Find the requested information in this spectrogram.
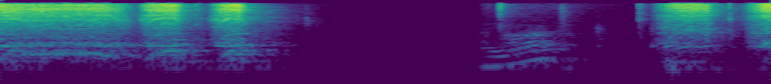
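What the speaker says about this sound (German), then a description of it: "Halten das Ganze fest und schrauben das mit dem Akkuschrauber an." A cordless screwdriver drives screws into a wooden cajon body, whirring in short bursts separated by a moment of silence, close and fairly loud, with a brief spoken word.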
